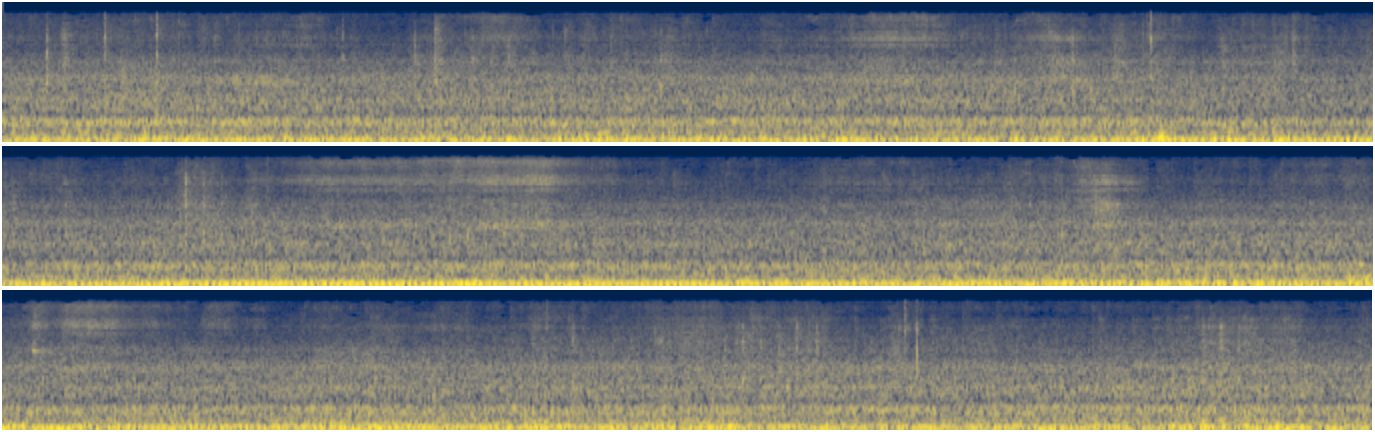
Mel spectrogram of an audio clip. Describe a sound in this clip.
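A bus engine hums and rumbles steadily from inside the bus.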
